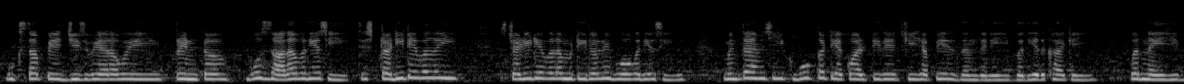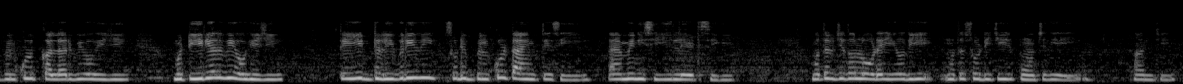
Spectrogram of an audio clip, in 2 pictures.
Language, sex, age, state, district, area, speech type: Punjabi, female, 18-30, Punjab, Mansa, rural, spontaneous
